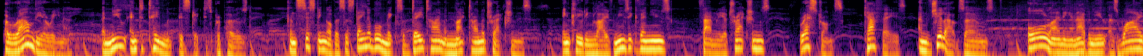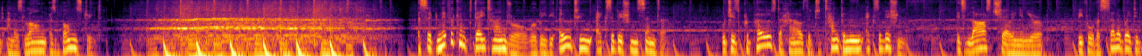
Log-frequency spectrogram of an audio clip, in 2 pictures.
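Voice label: narration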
